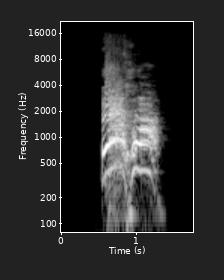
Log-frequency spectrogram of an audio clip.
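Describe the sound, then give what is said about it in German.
A single loud, voiced sneeze in two quick parts, a rising tone that dips and then a second strained burst, heard alone with no talking around it. “Gesundheit. Sorry. Gesundheit.”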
